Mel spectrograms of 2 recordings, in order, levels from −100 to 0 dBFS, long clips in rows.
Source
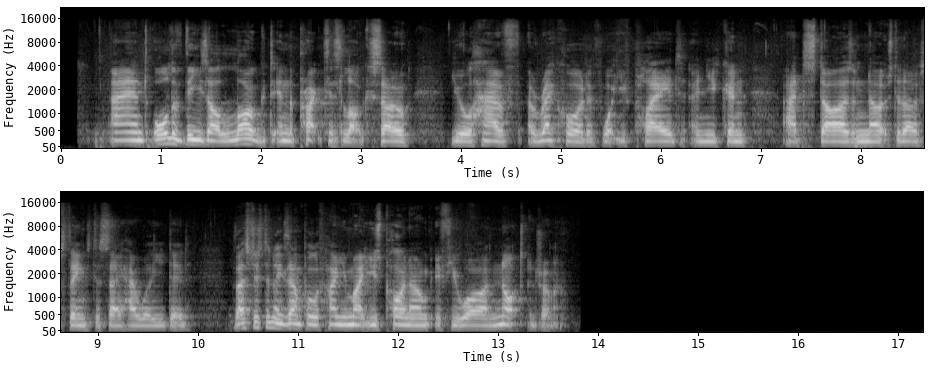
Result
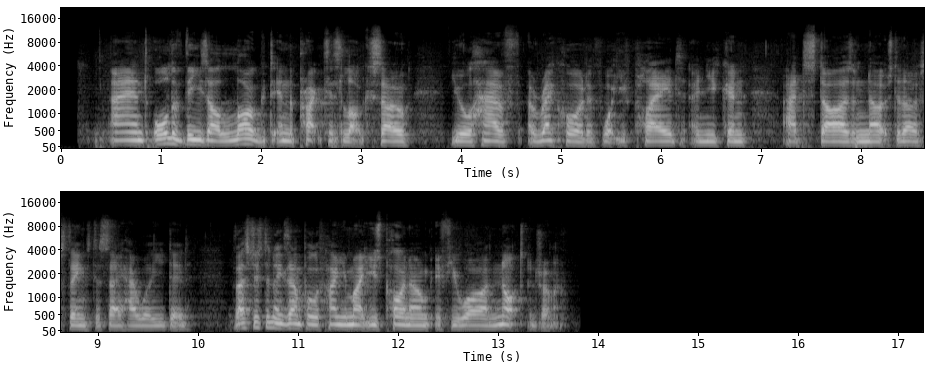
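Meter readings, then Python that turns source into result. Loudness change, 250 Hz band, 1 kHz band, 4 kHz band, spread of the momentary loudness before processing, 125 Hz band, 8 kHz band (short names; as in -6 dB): -7.0 dB, -7.0 dB, -7.0 dB, -7.0 dB, 10 LU, -7.0 dB, -9.0 dB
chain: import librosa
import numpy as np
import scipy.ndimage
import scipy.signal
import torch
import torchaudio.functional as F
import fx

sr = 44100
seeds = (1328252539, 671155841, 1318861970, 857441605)

y = scipy.signal.sosfilt(scipy.signal.butter(4, 8000.0, 'lowpass', fs=sr, output='sos'), x)
y = F.gain(torch.from_numpy(y), -7.0).numpy()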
